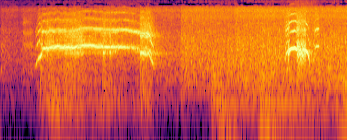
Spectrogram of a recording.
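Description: A woman who has fallen into a river and is drowning: her long, high scream rings out over rushing water, then breaks off into splashing and a second shorter cry amid the churning river noise.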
